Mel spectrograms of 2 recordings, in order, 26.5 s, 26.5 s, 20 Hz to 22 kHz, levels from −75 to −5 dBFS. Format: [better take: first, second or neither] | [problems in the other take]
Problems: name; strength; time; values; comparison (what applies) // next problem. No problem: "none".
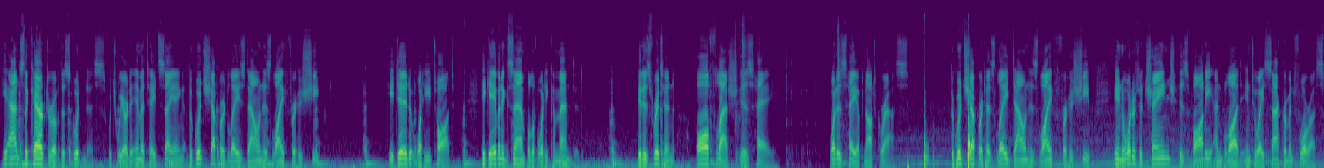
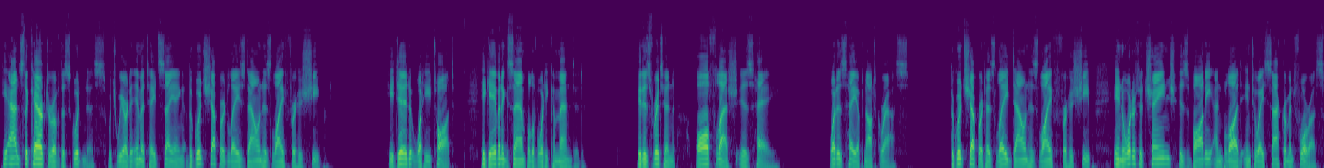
second | household noises; noticeable; throughout; 10 dB below the speech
